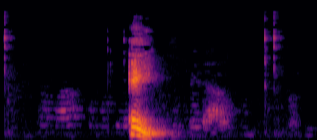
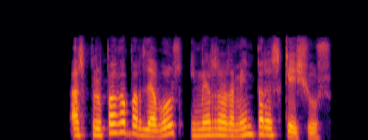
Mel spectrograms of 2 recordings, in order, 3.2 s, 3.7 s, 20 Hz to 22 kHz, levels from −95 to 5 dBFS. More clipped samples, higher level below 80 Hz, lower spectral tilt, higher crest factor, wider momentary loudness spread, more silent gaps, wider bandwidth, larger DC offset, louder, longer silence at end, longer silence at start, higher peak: neither; second, -78 dBFS vs -60 dBFS; second, -4.5 dB/octave vs -6.5 dB/octave; first, 24 dB vs 16 dB; first, 27 LU vs 5 LU; second, none vs 1.83-1.90 s; first, 14.5 kHz vs 7.4 kHz; neither; second, -24 LUFS vs -18 LUFS; first, 1.55 s vs 0.4 s; first, 1.3 s vs 0.7 s; second, -8 dBFS vs -2 dBFS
